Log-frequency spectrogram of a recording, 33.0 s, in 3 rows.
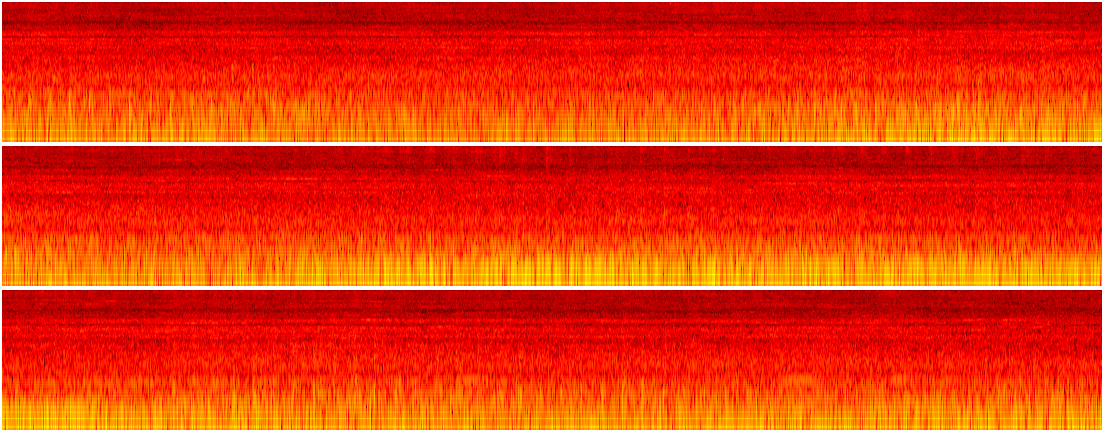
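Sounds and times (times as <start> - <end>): freight train rolling past: 0.0 - 33.0
steel wheels rumbling on rails: 0.0 - 33.0.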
